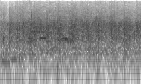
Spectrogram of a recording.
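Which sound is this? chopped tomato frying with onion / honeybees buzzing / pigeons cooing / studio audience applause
studio audience applause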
